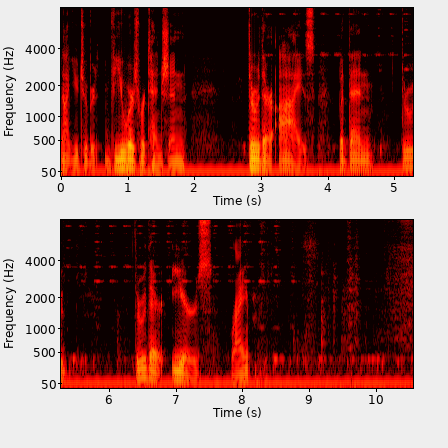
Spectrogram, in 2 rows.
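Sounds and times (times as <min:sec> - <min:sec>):
speech: 0:00.0 - 0:02.1, 0:02.8 - 0:05.7, 0:06.4 - 0:08.6
dog scratching: 0:04.0 - 0:10.5.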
